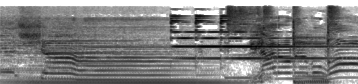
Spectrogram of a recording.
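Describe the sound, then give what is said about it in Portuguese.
A gong rings out with a long, shimmering metallic sustain, then is struck again near the end, its bright clang blooming loudly with no voices present. “Então, sou e o gongo.”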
